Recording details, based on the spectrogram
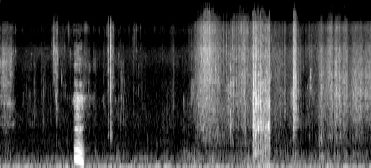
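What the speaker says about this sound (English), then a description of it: "I apologize if I'm not supposed to be eating it with my hands, but I just had to go in real quick." A person eating Jamaican oxtail and jerk chicken with their hands, with soft, close chewing and biting sounds, a brief squeaky tonal noise early on and a burst of rustling partway through.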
